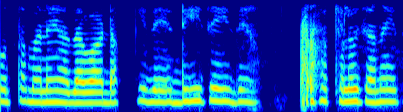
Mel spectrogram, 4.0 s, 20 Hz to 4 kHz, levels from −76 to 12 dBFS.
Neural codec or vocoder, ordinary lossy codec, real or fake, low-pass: none; none; real; 3.6 kHz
